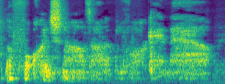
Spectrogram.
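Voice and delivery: breathy hushed swoon over his own face; hushed mock-admiring whisper; mock romantic whisper. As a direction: whisper it like a lovestruck fan.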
